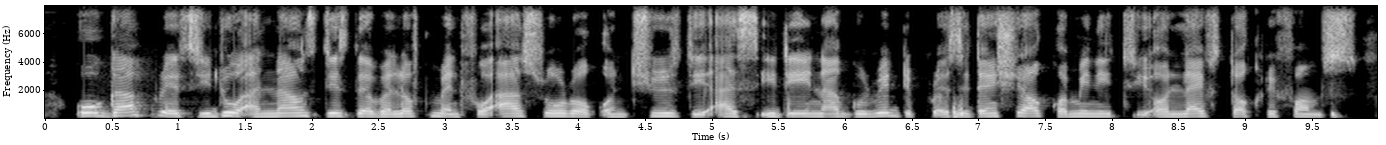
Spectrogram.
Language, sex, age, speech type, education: Nigerian Pidgin, female, 30-45, spontaneous, tertiary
